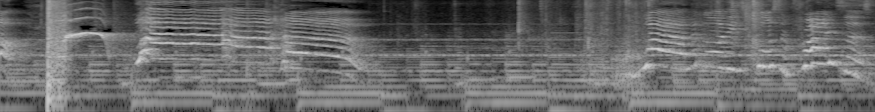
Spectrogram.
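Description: A giant latex balloon bursting with one sharp bang about half a second in, popped with a pin, followed by a child's high-pitched squealing voice. Background music with a steady chord pattern plays throughout.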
